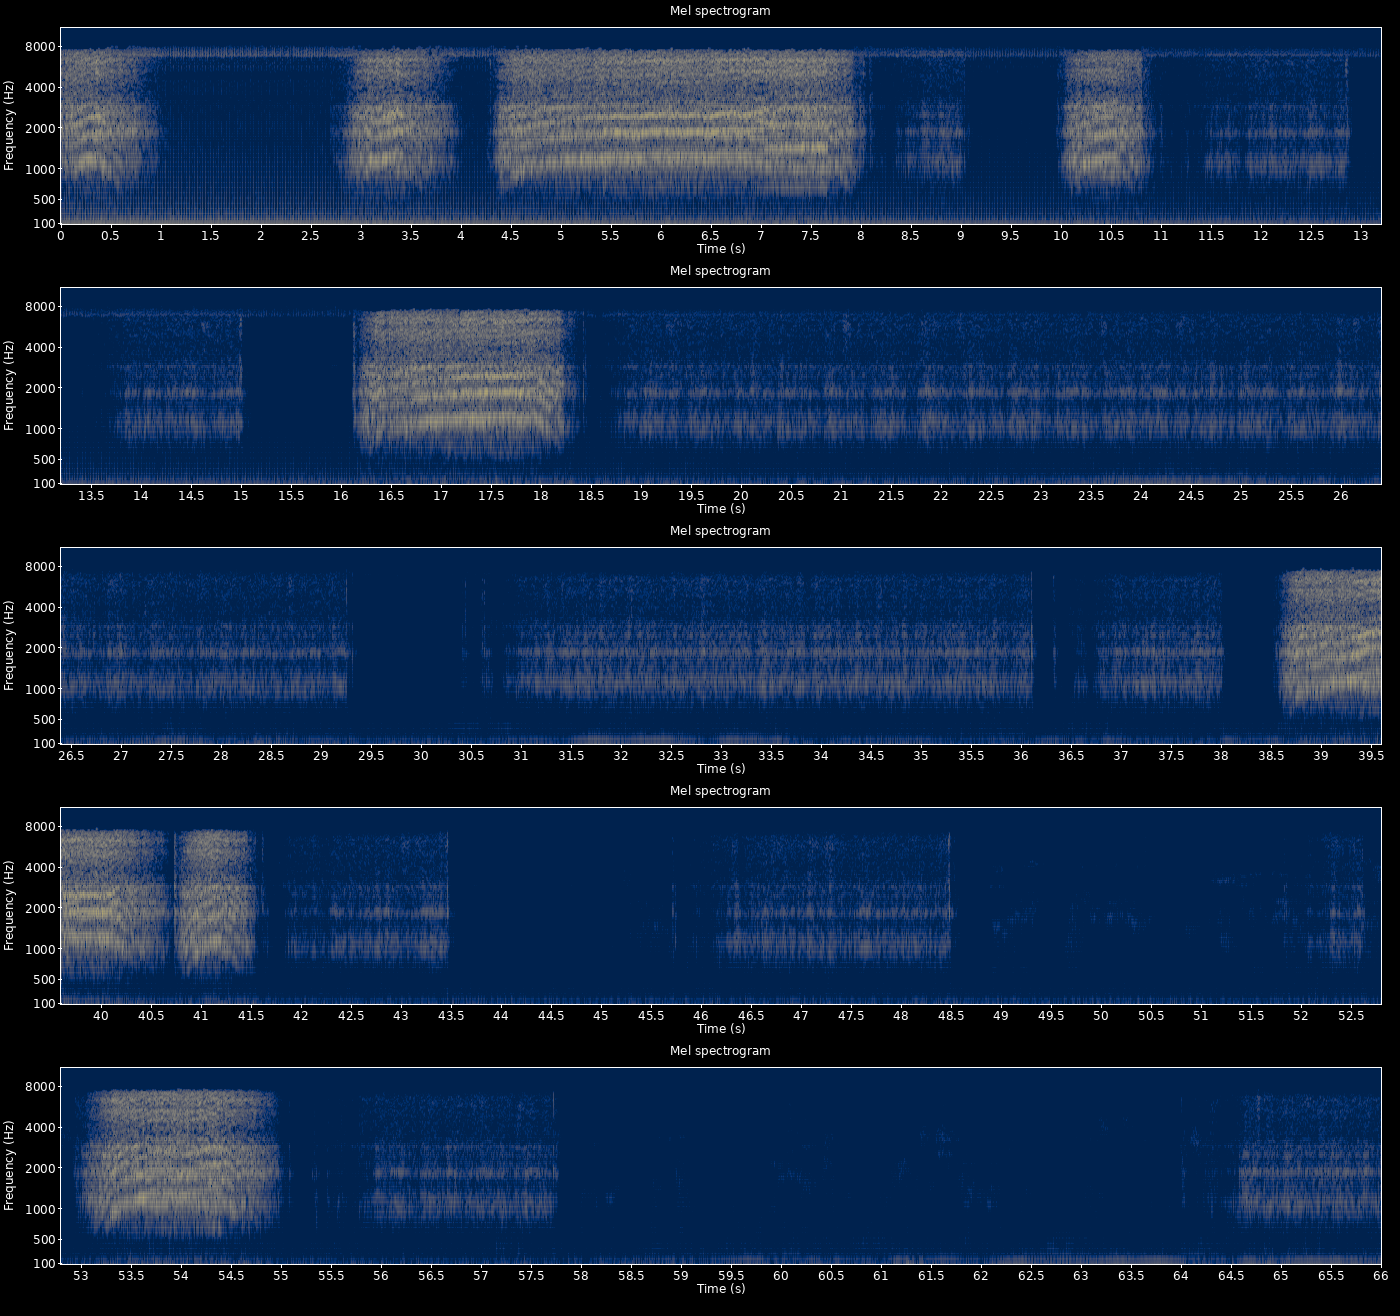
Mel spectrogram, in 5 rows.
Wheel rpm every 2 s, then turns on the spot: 20, 50, 120, 140, 10, 30, 10, 10, 120, 20, 20, 20, 20, 20, 10, 20, 20, 20, 10, 100, 50, 10, 0, 20, 0, 0, 70, 30, 10, 0, 0, 0, 10.
10-14 18-38 42-44 46-48 56-58 64-66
